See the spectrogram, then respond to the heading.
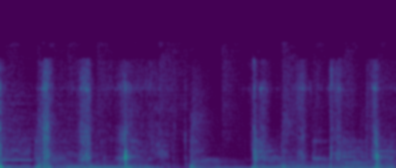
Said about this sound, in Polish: Pokrojoną paprykę dorzucamy do miski z marchewką i bierzemy się za krojenie złocistej cebuli. Cebulę kroimy w drobną kostkę.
